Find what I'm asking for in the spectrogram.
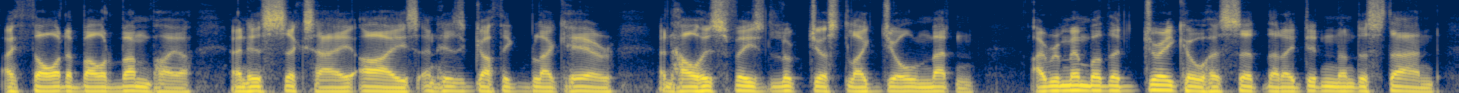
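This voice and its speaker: A man reading a fanfiction aloud exactly as written, in a deadpan voice, with brief asides. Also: deep voice, dry recording, studio quality. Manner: deadpan, reads errors as written. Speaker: reader.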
